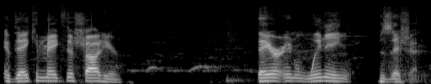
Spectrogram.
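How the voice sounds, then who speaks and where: Bright, forceful male basketball commentator. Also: on the high side, moderate pace. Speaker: color commentator. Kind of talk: live college basketball radio commentary. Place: indoor college field house during a game. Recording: live gym broadcast with background noise.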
